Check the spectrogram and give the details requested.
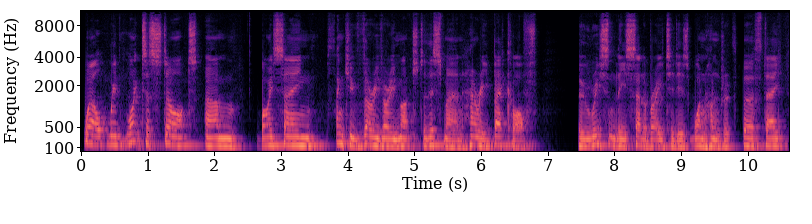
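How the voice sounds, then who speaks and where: A man's voice: medium pitch, fairly even intonation, measured pace, a little mellow. A man presenting an online news show in a conversational, hesitant way with frequent fillers. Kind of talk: unscripted studio news talk.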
